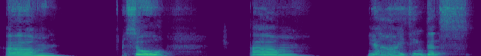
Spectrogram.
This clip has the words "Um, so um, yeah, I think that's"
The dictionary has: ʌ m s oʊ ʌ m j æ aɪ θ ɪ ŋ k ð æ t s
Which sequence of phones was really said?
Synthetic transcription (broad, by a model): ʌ m s oʊ ʌ m j æ aɪ θ ɪ ŋ k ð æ t s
